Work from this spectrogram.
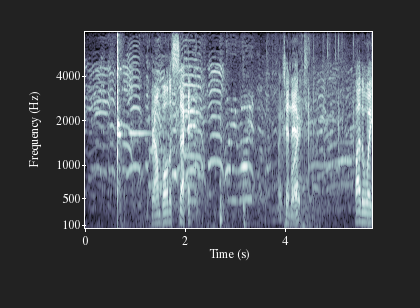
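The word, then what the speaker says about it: Knecht: ball to second a connect by the way connects name is spelled KN e CH T but pronounced connect and here's a replay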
